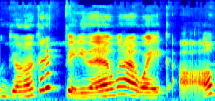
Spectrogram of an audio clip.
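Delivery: play-acted affronted, wounded, put-out tone. Retelling the other speaker's reaction to a saturday shift: imitating someone offended. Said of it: "He's so offended because he's like".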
